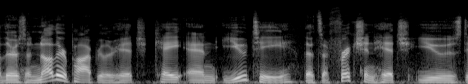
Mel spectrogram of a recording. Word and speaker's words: Knute: lock into your Carabiner that's a KN nut I think that's pronounced nut and I'm talking about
